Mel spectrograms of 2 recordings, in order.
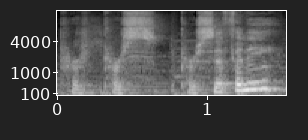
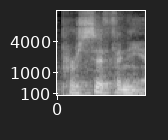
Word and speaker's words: Persefone: Persefone? Persefone, I think that's what it is.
